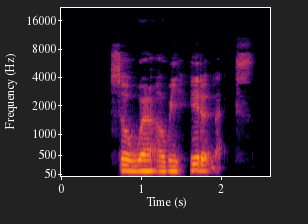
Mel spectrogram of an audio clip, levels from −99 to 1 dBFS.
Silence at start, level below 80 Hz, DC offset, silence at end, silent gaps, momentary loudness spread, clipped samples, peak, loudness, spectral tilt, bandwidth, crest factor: 0.6 s; -66 dBFS; under 0.1%; 0.25 s; none; 19 LU; under 0.1%; -12 dBFS; -26 LUFS; -6.5 dB/octave; 9 kHz; 16 dB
